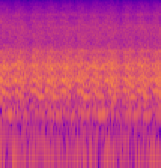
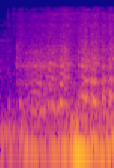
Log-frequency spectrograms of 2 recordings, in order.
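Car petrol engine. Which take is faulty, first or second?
first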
